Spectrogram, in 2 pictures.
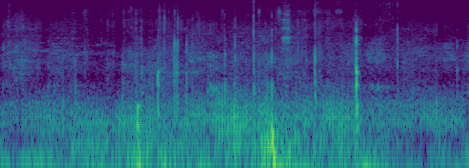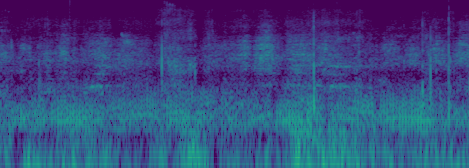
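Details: Starving street cats climbing on a person, with a low rumbling purr running through the recording, broken by scattered clicks and soft handling noises.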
